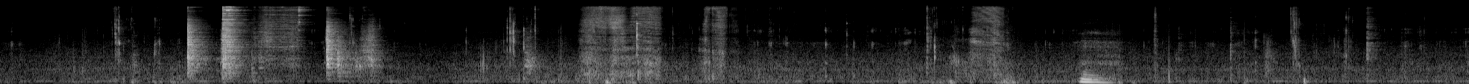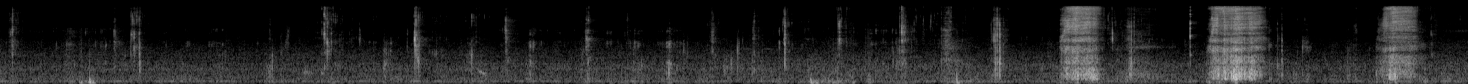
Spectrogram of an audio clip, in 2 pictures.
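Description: People eating: chewing and biting into crunchy food, heard as scattered short crunches with a few louder bursts spread through.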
